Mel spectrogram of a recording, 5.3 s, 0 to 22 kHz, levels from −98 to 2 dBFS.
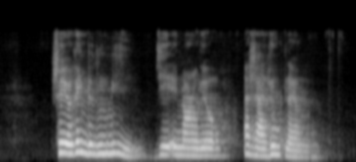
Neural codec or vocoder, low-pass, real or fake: autoencoder, 22.05 kHz, a latent of 192 numbers a frame, VITS, trained on one speaker; 9.9 kHz; fake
